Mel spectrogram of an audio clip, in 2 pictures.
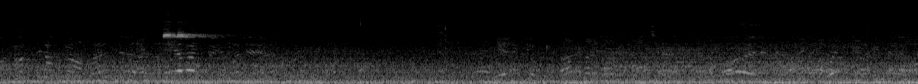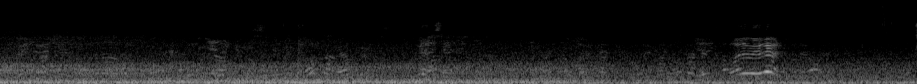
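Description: Outdoor ambience at a floodlit football pitch: a steady low rumble, with distant players' shouts and talk. A short, high referee's whistle blast sounds about two seconds in.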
